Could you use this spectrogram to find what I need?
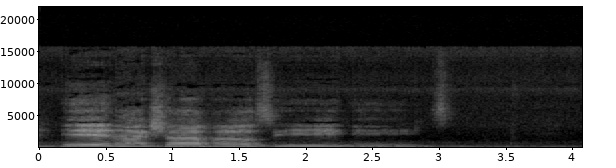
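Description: A middle-aged man chants in a steady sung voice through a microphone.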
